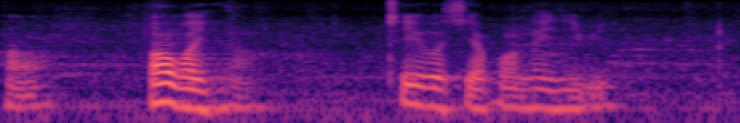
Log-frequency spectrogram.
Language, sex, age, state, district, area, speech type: Odia, male, 18-30, Odisha, Balangir, urban, spontaneous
